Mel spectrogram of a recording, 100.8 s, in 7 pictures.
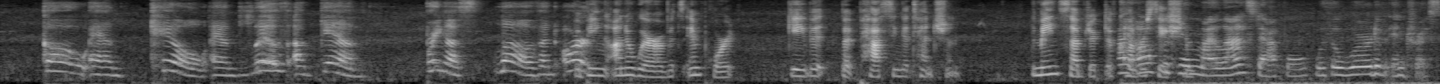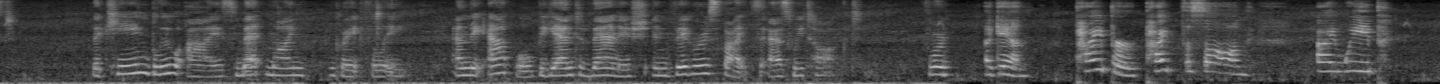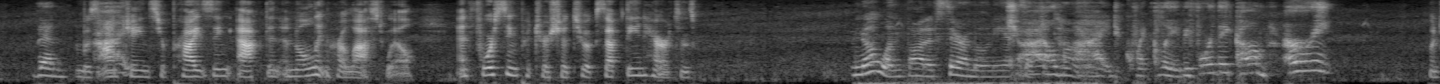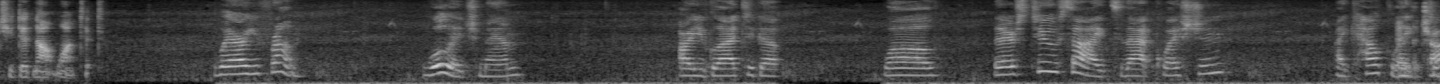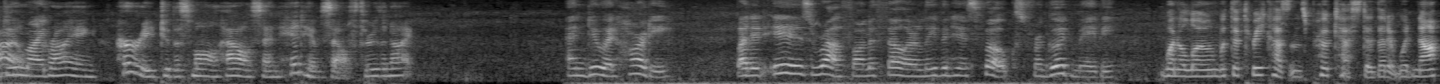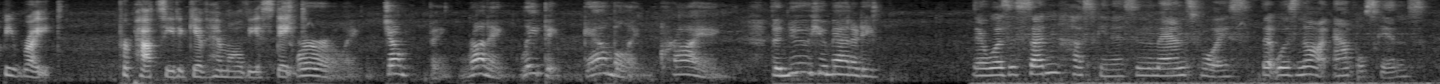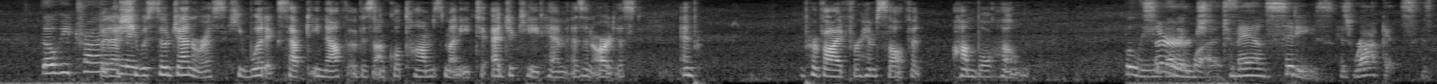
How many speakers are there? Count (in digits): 3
